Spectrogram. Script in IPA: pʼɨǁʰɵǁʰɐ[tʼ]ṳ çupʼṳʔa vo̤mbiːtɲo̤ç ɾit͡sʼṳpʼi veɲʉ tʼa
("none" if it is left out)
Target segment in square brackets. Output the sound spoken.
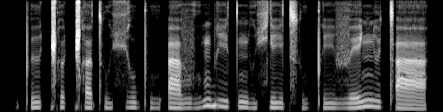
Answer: tʼ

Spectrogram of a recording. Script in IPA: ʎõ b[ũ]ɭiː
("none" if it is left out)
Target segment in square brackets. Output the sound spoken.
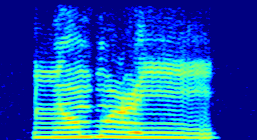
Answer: ũ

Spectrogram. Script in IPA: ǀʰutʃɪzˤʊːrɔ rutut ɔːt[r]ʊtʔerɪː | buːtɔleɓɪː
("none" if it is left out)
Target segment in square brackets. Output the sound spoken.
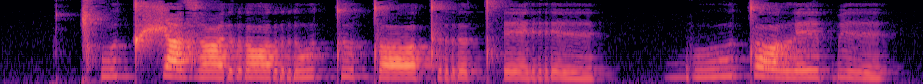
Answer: r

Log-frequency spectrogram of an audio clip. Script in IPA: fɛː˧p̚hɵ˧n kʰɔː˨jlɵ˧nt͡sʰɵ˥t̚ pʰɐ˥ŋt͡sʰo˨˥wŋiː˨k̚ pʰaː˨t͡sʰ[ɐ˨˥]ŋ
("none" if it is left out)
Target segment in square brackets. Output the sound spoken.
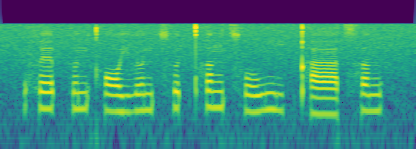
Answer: ɐ˥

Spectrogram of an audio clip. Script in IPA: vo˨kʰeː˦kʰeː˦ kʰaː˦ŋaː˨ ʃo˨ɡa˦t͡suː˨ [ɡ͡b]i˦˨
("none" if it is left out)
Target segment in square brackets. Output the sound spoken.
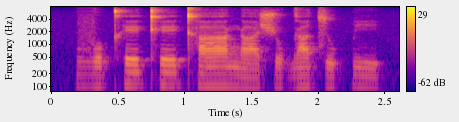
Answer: k͡p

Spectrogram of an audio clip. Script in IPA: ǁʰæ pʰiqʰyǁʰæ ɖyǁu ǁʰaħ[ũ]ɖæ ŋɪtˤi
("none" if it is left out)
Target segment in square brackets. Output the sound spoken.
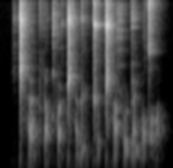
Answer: u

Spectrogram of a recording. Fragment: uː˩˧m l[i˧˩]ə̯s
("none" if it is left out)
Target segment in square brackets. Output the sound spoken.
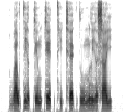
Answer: i˧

